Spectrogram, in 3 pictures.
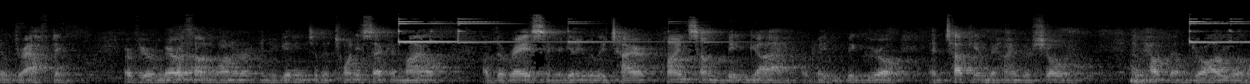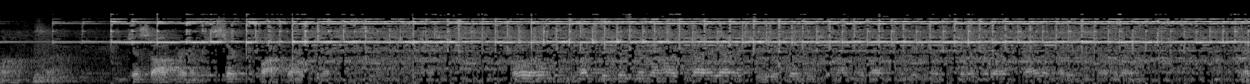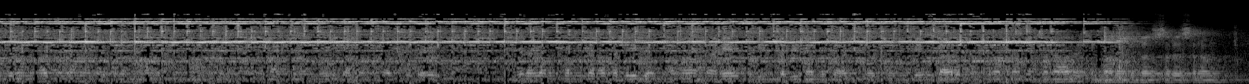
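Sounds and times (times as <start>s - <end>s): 
speech: 0.2s - 13.2s, 13.8s - 15.8s, 17.6s - 18.1s
bright high-pitched bell ringing: 4.0s - 7.4s, 11.9s - 36.6s.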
